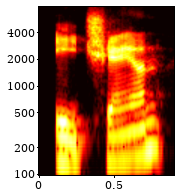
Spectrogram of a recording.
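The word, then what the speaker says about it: Achane: found out that he wants his name to pronounce a Chan and then yeah I mean Tyreek Hill had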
